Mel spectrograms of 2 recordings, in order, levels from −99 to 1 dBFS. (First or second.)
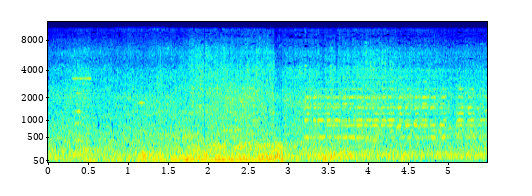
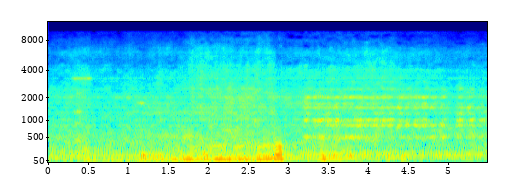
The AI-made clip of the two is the second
